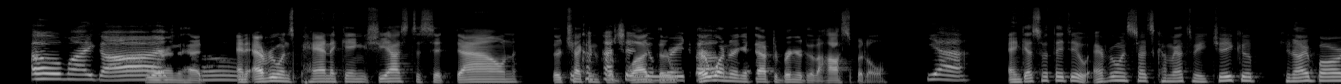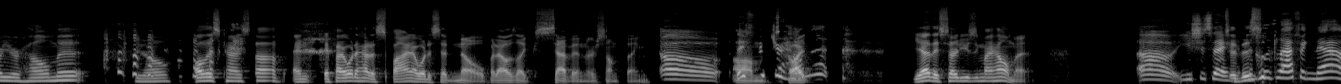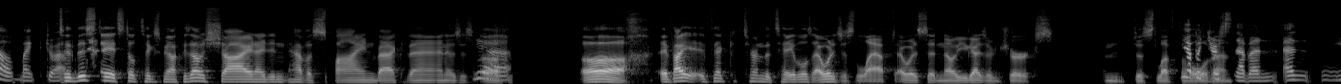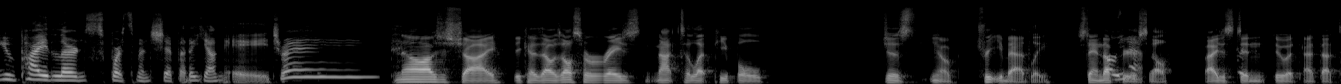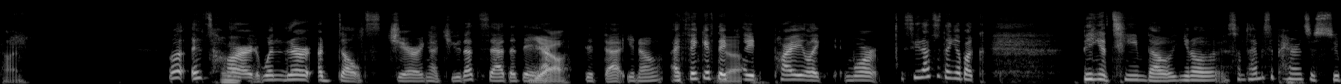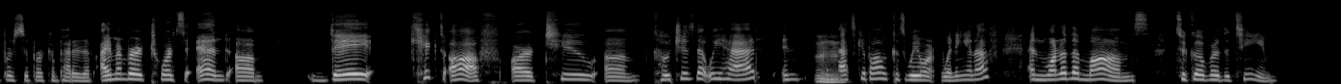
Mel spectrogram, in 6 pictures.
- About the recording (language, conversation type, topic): English, unstructured, How can I use school sports to build stronger friendships?
- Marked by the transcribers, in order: drawn out: "gosh"; giggle; chuckle; chuckle; drawn out: "right?"; chuckle; other background noise; sniff; unintelligible speech; tsk; inhale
